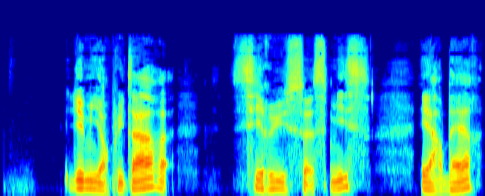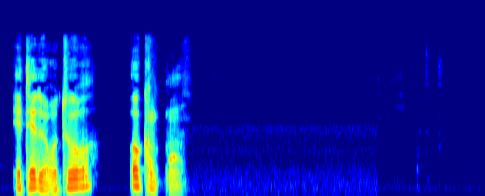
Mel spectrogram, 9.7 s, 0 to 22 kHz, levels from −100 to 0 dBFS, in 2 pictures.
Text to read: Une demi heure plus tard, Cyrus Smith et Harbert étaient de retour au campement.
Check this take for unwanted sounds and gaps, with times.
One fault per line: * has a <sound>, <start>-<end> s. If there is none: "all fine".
all fine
